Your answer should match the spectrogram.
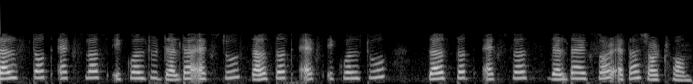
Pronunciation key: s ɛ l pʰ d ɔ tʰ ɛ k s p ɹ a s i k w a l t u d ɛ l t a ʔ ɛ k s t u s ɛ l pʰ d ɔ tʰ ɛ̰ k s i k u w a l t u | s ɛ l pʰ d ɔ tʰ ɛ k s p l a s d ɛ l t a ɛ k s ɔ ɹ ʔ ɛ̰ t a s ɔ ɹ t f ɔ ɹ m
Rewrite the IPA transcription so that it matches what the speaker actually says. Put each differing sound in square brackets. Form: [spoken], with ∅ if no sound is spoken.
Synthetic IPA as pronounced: s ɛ l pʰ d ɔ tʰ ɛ k s p [l] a s i k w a l t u d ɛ l t a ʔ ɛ k s t u s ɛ l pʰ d ɔ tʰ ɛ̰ k s i k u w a l t u | s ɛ l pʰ d ɔ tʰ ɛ k s p l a s d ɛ l t a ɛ k s ɔ ɹ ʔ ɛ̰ t a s ɔ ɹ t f ɔ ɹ m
